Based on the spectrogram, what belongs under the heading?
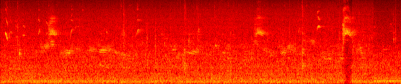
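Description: Small birds chirping in short scattered calls, the loudest about a second in, around five seconds and just before seven seconds, over a steady background of trickling water.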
